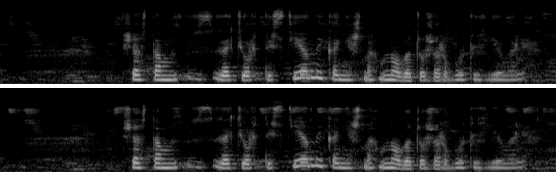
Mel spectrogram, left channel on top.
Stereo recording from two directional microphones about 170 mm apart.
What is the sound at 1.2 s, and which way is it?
Speech, 5° left (ahead or behind).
